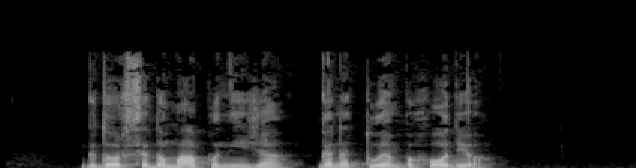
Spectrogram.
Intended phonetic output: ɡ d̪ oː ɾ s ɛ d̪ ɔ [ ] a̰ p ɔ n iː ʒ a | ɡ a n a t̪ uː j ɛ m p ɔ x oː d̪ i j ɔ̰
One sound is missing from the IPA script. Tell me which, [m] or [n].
m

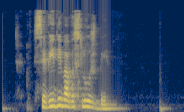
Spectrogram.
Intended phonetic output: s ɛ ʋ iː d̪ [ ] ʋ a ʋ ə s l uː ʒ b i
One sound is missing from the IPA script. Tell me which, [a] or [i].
i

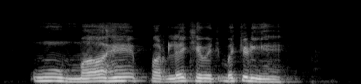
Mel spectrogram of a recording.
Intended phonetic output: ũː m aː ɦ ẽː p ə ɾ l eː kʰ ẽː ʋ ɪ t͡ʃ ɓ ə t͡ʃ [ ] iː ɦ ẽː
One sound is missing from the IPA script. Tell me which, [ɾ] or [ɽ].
ɽ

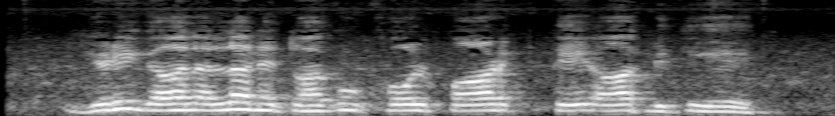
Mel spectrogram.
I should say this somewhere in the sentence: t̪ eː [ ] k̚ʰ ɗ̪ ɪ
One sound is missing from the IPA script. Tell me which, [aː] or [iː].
aː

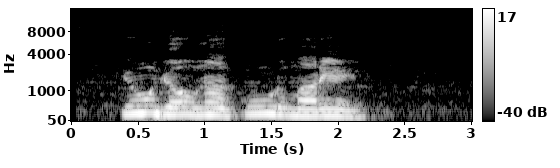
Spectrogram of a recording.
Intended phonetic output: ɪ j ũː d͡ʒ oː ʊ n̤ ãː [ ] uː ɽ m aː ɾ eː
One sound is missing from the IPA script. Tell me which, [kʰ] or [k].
k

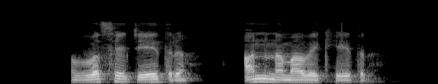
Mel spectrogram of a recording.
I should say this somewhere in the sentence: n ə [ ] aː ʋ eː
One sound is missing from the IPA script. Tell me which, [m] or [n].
m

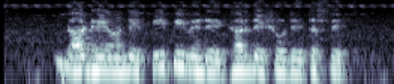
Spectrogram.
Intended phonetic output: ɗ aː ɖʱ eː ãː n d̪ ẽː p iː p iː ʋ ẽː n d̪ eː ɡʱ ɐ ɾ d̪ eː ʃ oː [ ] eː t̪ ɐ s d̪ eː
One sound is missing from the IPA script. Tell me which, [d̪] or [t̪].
d̪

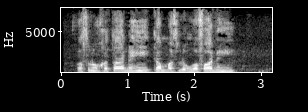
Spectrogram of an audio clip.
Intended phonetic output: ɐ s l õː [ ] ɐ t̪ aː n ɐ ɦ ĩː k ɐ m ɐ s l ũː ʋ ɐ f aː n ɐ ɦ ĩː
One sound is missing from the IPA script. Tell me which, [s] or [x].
x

